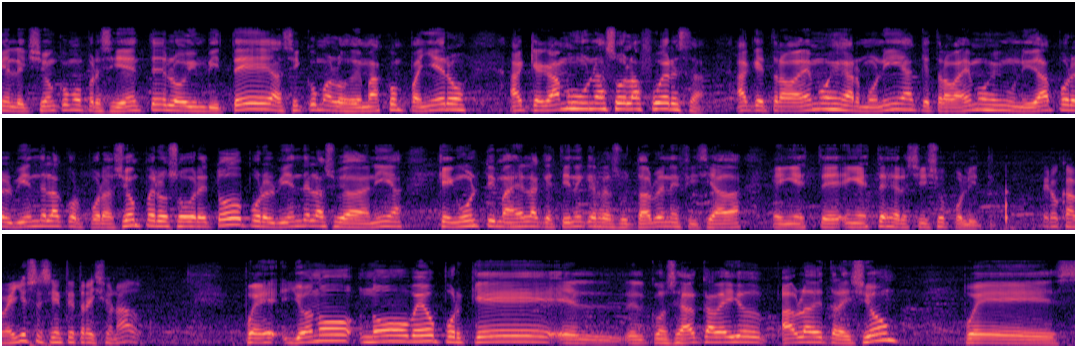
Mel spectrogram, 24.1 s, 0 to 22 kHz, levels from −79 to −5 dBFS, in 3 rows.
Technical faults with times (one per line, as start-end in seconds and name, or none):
1.15-1.22 short stall from a late packet
19.87-19.93 short stall from a late packet
21.91-22.30 jitter buffer speed-up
